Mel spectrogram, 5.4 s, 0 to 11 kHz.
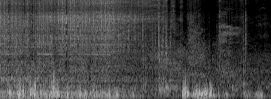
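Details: Mk3 Ford Cortina with a 50,000-mile engine: a steady low rumble with an even beat and no knocks or ticks; engine idling smoothly.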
